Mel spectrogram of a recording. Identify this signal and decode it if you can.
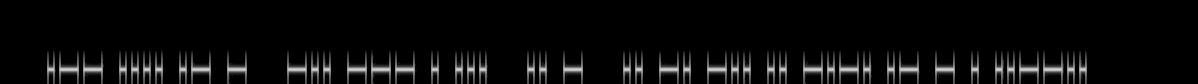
Morse code, heard as a keyed tone, about 20 wpm, 700 Hz. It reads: WHAT DOES IT INDICATE?
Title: Sentences from Top 1300 Words 20wpm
